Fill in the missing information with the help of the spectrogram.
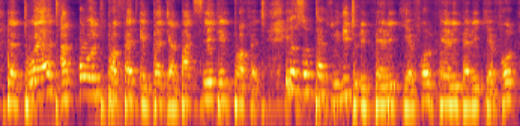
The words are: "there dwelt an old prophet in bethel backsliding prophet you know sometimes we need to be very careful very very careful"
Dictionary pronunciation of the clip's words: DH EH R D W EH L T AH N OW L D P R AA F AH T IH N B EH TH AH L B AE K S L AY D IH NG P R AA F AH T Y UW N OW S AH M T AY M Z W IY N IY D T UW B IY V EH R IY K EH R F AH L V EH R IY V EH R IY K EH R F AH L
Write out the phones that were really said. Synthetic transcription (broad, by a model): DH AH D W EH L T AH N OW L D P R AA F AH T IH N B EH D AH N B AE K S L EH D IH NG P R AA F AH T Y UW N OW S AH M T AY M S W IY N IY D T UW B IY V EH R IY K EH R F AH L V EH R IY V EH R IY K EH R F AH L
